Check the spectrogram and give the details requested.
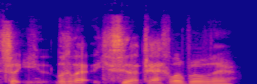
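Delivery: quiet, hushed voice. In a tabletop scene, a character answers the group's questions in a hushed tone. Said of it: "In a hushed tone".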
